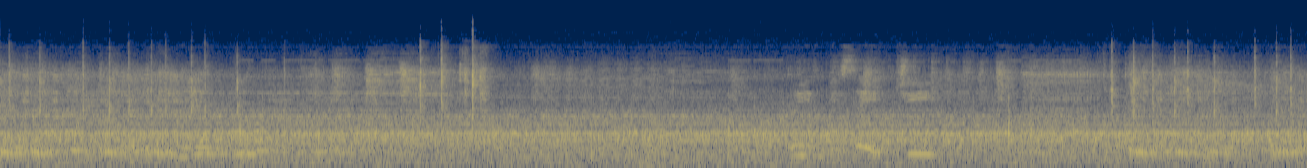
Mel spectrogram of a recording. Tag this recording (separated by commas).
Speech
